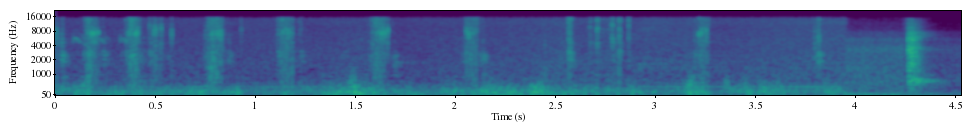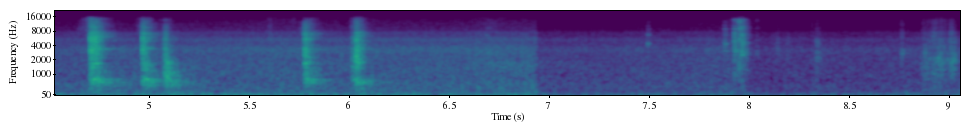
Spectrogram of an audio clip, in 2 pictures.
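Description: Socket ratchet clicking in quick runs as lock nuts on a steel chain tensioner are tightened down, followed about four seconds in by a few separate, louder metallic clinks of hand tools being handled.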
